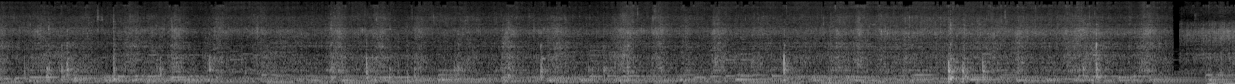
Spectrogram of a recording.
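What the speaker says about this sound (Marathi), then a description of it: "एक 2-3 मिनटं हे आपण ह्या मसाल्यात लॉलीपॉपचे पीस परतून घेऊया" Chicken lollipop pieces sautéing in masala, a dense, loud sizzle and scraping stir that runs steadily throughout, with no talk.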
